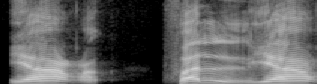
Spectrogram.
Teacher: পরের আয়াত, ফা দিয়ে লাম ধরবে, ফা লাম জবর ফাল, ইয়া দিয়ে আইন ধরবে, ইয়া আইন জবর ইয়া, ইয়া আইনের উচ্চারণটা গলার ভিতর থেকে শক্ত হয়ে আসবে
